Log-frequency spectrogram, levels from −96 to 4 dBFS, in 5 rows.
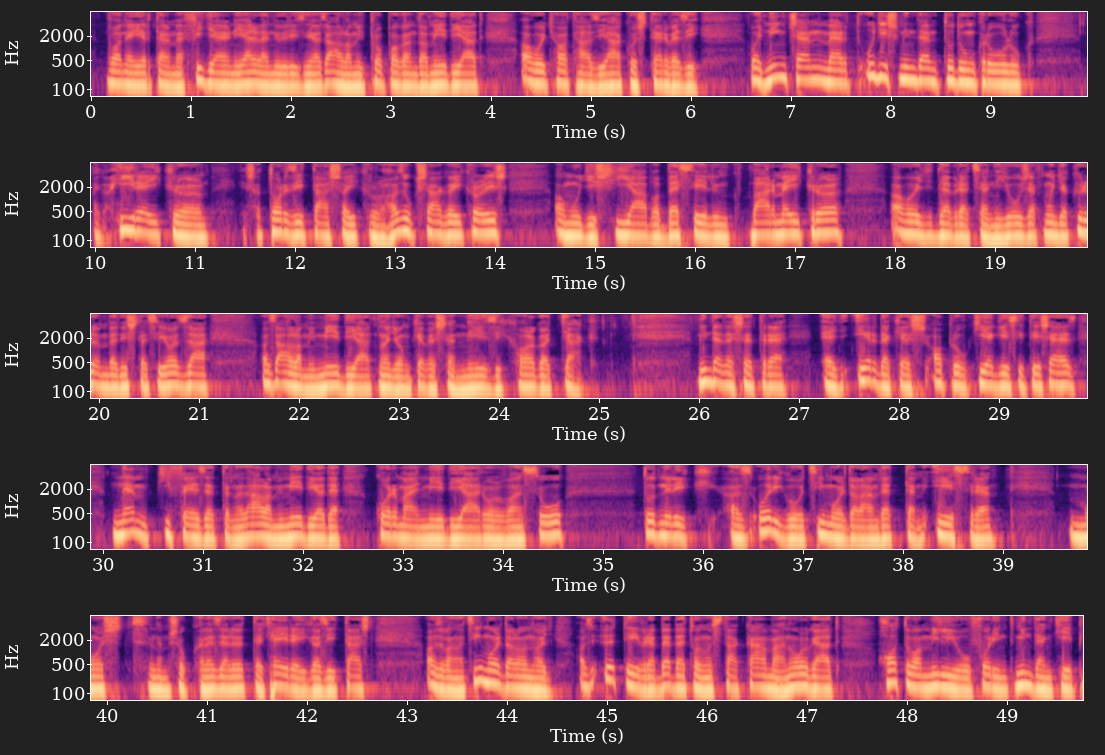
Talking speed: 110 wpm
